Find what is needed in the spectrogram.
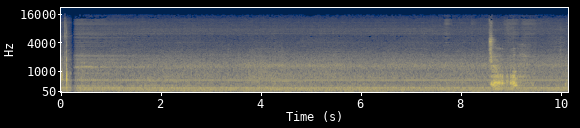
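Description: Steady low background hum with a sharp click at the very start. Near the end comes a short, loud burst of a person's voice in two parts.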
